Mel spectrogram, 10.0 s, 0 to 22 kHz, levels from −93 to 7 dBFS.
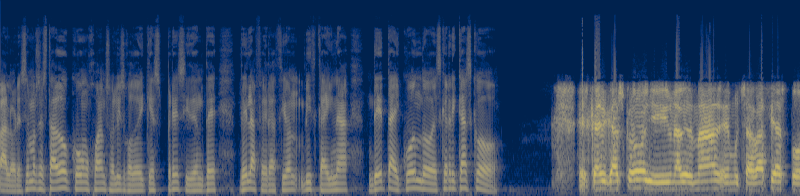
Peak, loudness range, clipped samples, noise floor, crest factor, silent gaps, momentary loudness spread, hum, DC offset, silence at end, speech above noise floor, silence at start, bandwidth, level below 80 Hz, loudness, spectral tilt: -4 dBFS; 13 LU; under 0.1%; -67 dBFS; 16 dB; none; 17 LU; none; under 0.1%; 0 s; 47 dB; 0 s; 12.5 kHz; -60 dBFS; -20 LUFS; -6 dB/octave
